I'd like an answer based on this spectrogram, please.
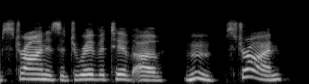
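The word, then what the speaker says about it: Strachan: Um but my question today um my last name Stron is a derivative of Stron but uh from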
